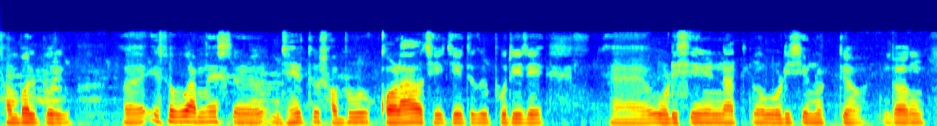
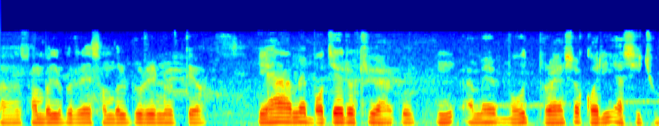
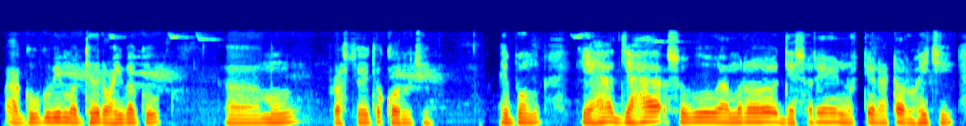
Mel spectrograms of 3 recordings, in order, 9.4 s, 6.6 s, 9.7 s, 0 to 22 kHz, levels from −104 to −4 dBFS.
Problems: constant background noise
